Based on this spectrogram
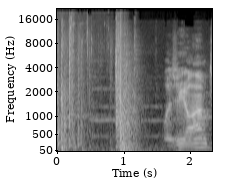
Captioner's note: door slams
